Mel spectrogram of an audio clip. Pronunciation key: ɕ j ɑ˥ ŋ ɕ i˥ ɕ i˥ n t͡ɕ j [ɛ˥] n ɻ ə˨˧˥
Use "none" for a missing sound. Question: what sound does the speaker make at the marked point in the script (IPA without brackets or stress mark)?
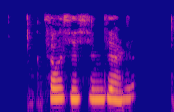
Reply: ɛ˥˩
